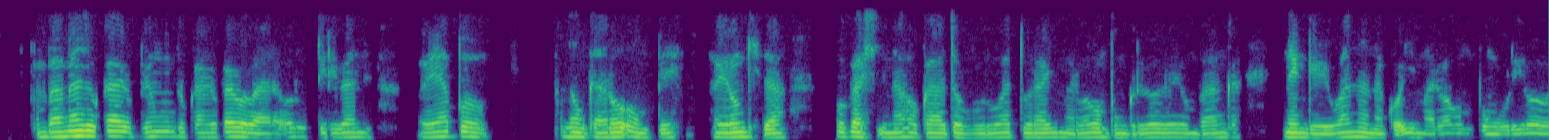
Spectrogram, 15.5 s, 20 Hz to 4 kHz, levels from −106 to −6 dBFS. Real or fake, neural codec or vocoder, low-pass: real; none; 3.6 kHz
